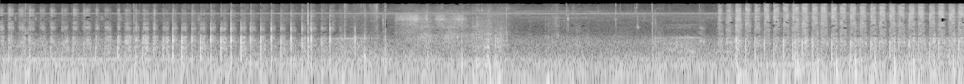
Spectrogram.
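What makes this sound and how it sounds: A hand rubs and scratches an orange oil pastel or crayon across an open paper coloring book page lying flat on a wooden picnic table, coloring in a tractor picture. Rapid, dry scratchy strokes repeat in quick runs, ease into a softer, quieter scraping stretch midway, then pick back up louder and brighter toward the end.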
